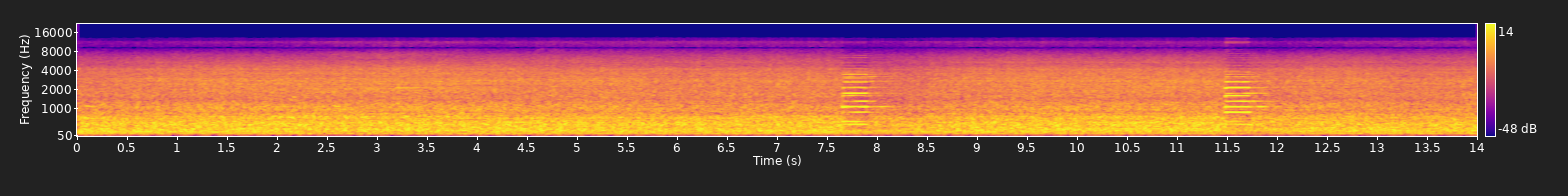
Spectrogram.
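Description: Two short car-horn toots about four seconds apart, over steady street traffic noise.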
